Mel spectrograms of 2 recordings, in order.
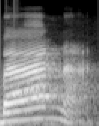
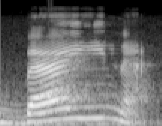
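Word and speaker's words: بَيْنَ: Jangan bana tapi baina, dilembutkan membacanya.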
